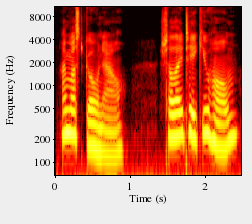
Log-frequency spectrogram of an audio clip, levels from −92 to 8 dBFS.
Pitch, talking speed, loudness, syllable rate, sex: 190 Hz, 220 wpm, -15 LUFS, 4.8 syllables/s, female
